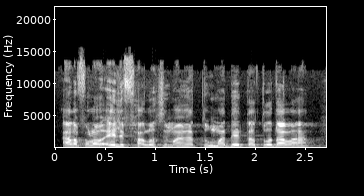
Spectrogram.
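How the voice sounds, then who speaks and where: A man's voice: very high voice, fairly even intonation, fast talker, vocal fry, in a large hall. A man with a Brazilian Portuguese accent preaching a sermon, telling a childhood story and acting out the family's lines. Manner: storytelling, acts out quoted family dialogue. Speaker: pastor. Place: church.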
